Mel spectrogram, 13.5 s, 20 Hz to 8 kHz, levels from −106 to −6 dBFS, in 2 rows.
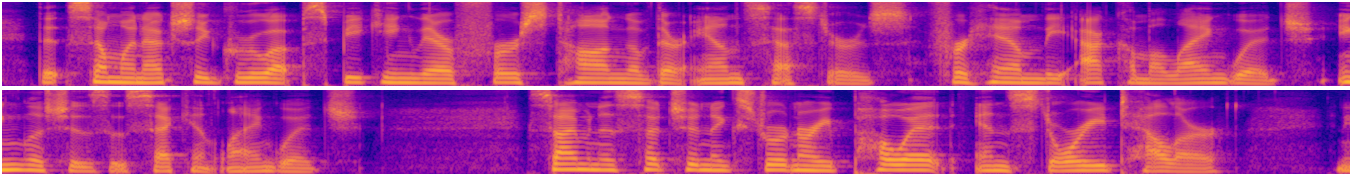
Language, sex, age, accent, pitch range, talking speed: English, female, 50-69, American, 150-180 Hz, 140 wpm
